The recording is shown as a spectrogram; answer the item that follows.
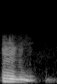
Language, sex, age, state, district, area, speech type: Bengali, male, 18-30, West Bengal, Howrah, urban, conversation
